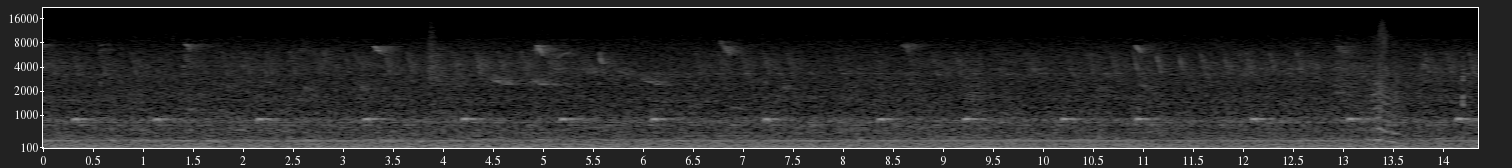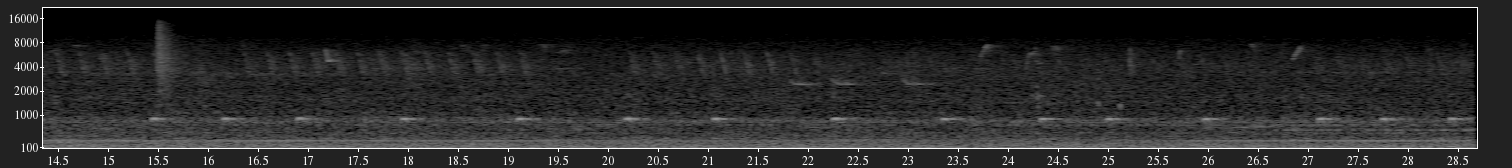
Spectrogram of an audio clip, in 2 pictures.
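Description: Outdoor ambience: a steady low hum and rumble, over which a bird repeats one short note evenly, about three times every two seconds, with a few faint higher chirps. A single sharp click about halfway through.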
